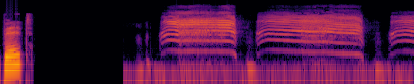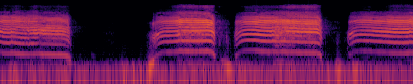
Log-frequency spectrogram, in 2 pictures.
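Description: Rabbit crying: a series of high-pitched cries, each falling a little in pitch and lasting under a second, repeated about once a second.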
